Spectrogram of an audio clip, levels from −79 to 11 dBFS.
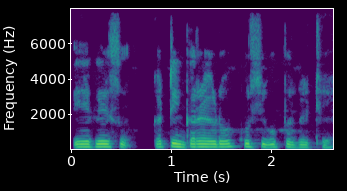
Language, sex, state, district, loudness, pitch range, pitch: Rajasthani, female, Rajasthan, Nagaur, -18 LUFS, 145-160 Hz, 155 Hz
